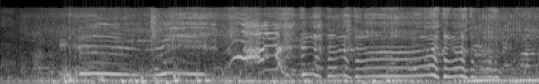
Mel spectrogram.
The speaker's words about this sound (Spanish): A pesar de no ofrecer declaraciones, la madre del menor irrumpió en llantos al escuchar la decisión del tribunal.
